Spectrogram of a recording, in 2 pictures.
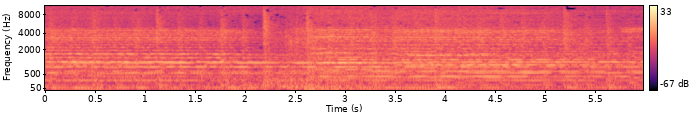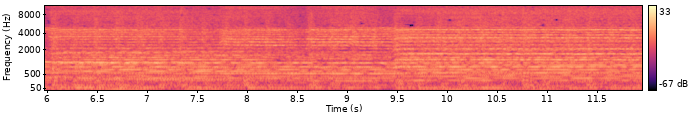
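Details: Dense orchestral music with sustained low tones and layered harmonies fills the recording, with no animal voices audible.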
